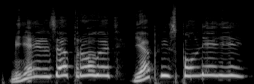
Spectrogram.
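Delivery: very high, loud squeaky protest; mouse squeak. A narrator's reading. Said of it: "пискнул он". (громкий высокий мышиный писк)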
